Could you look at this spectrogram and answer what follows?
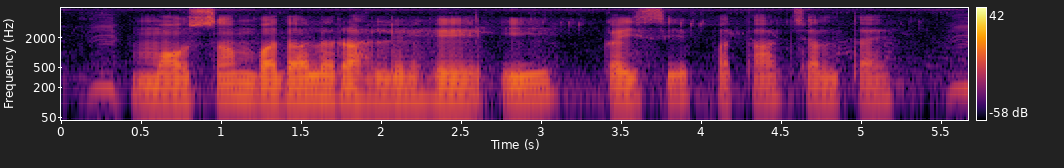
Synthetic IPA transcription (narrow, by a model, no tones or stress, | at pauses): mɔːsəmbəd̪əlɾəɦleɦei | kəɪsepət̪at͡ʃəlt̪aɛ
